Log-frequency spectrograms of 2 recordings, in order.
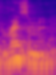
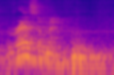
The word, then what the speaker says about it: résumé: I'm not sure why you said it's resume. Okay. Yes, it's a noun. Yes, as a verb, probably it's pronounced different.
